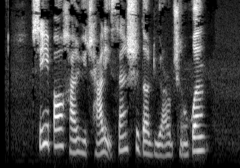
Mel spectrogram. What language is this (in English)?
Chinese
